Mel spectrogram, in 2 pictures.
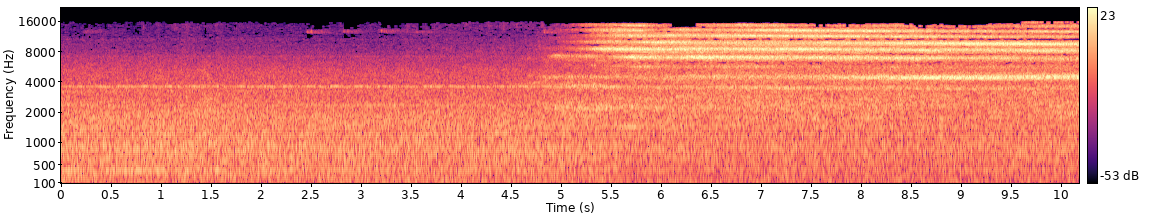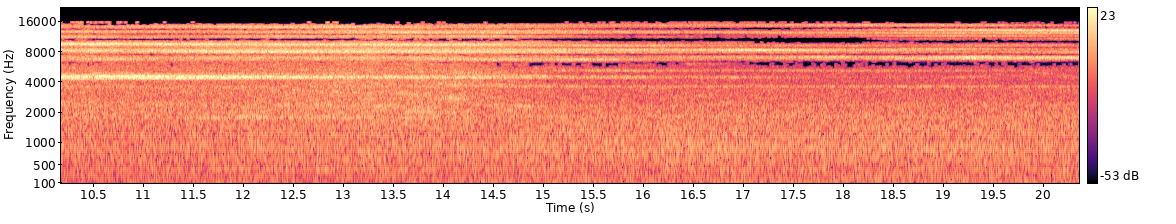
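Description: KTX-I high-speed train pulling out of the station, its cars rolling past with a steady, dense running noise. About five seconds in, several high, steady squealing tones join it.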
